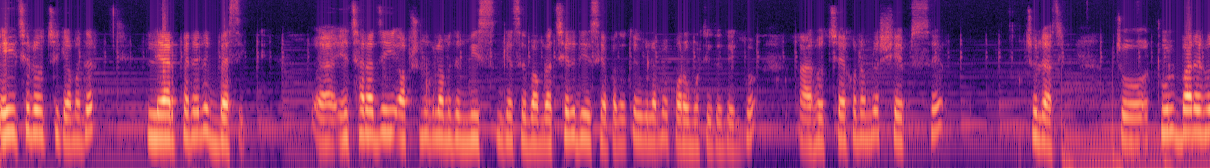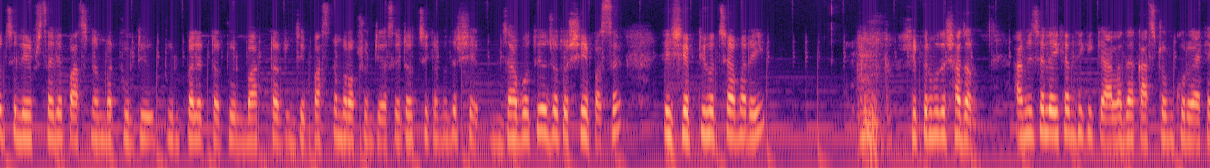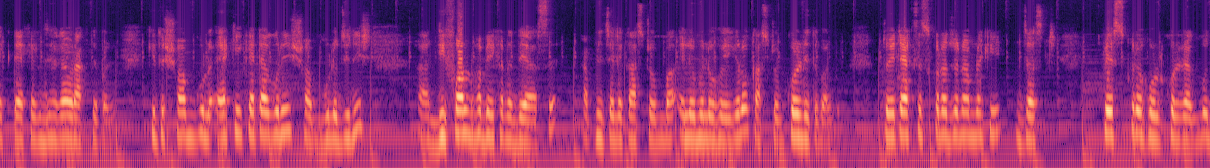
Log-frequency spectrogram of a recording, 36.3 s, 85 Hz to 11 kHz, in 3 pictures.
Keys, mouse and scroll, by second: 35.3-36.3 drag.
